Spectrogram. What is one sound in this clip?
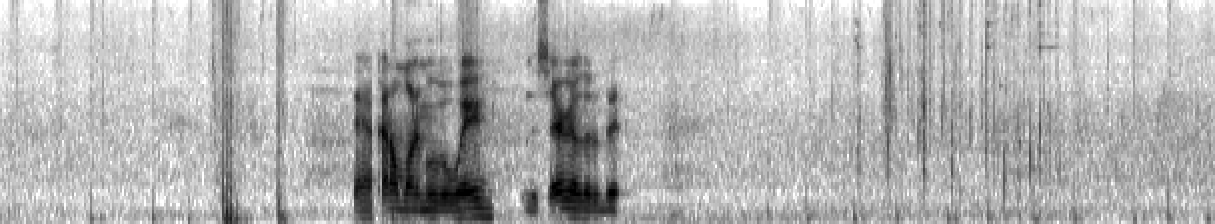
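Footsteps crunch softly over dirt and grass.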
